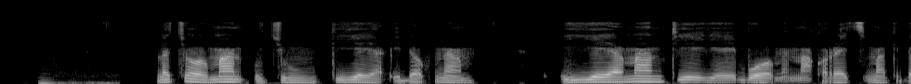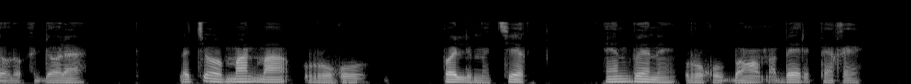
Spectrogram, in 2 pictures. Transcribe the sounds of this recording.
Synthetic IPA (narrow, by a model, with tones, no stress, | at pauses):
la˨t͡ʃɔ˦ma˦no˨t͡ʃu˨ŋki˦je˦ja˨ʔi˨dɔ˦kna˦˨m | i˨je˨ja˨ma˦ntje˦i˨jɛ˦bwɔ˦mɛ̰˦ma̰˨kɔ̰˨ɾɛ˦t͡ʃma˦ki˨dɔ˨lɔ˨ʔa˨dɔ˦la˦ | la˨t͡ʃɔ˦ma˦nma˦o˨ɾʊ˨ko˨ | pa˦li˨ma˨t͡ʃɛ˦k̚ | ɛ˦nbɛ˦ne˨o˨ɾʊ˨ko˨bɔ˨ŋɔ̰˨ma̰˨be˦ɾɛ˨pɛ˨kɛ˦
